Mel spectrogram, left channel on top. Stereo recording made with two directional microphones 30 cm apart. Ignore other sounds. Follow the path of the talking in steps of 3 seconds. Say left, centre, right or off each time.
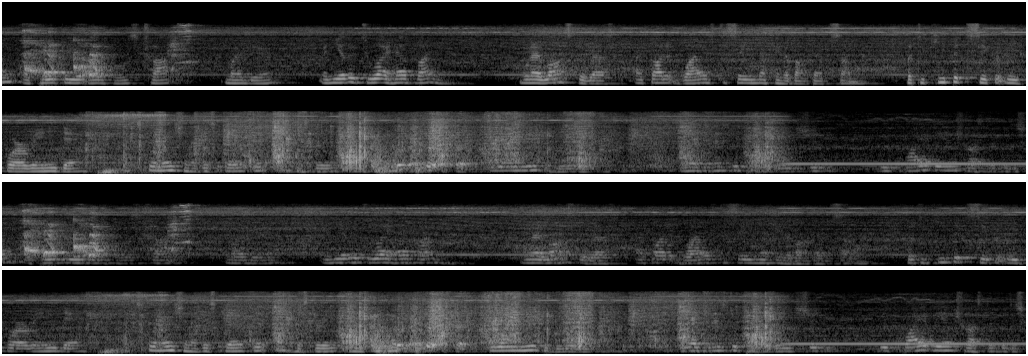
left, left, left, left, right, right, right.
